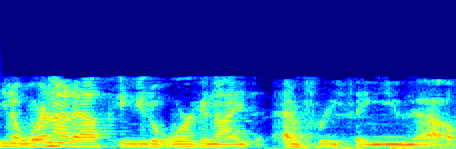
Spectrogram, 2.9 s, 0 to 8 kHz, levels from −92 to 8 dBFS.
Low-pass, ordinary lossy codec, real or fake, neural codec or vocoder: 7.2 kHz; AAC, 16 kbps; real; none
